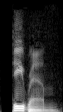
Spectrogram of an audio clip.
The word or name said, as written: Dram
